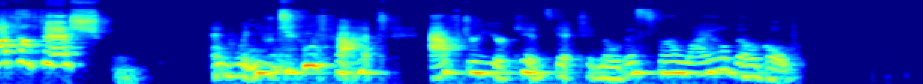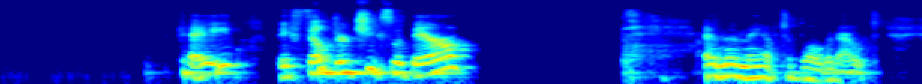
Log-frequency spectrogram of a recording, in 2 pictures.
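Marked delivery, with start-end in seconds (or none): 0.0-0.8 shrill, loud yelling. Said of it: "you can do something like yell".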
